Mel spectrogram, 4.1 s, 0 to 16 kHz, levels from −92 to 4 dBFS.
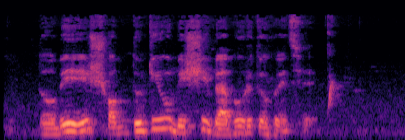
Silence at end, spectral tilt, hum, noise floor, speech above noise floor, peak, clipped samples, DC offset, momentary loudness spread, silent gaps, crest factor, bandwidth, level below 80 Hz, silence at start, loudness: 0.7 s; -6 dB/octave; none; -62 dBFS; 36 dB; -10 dBFS; under 0.1%; under 0.1%; 20 LU; none; 18 dB; 11.5 kHz; -62 dBFS; 0.4 s; -26 LUFS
